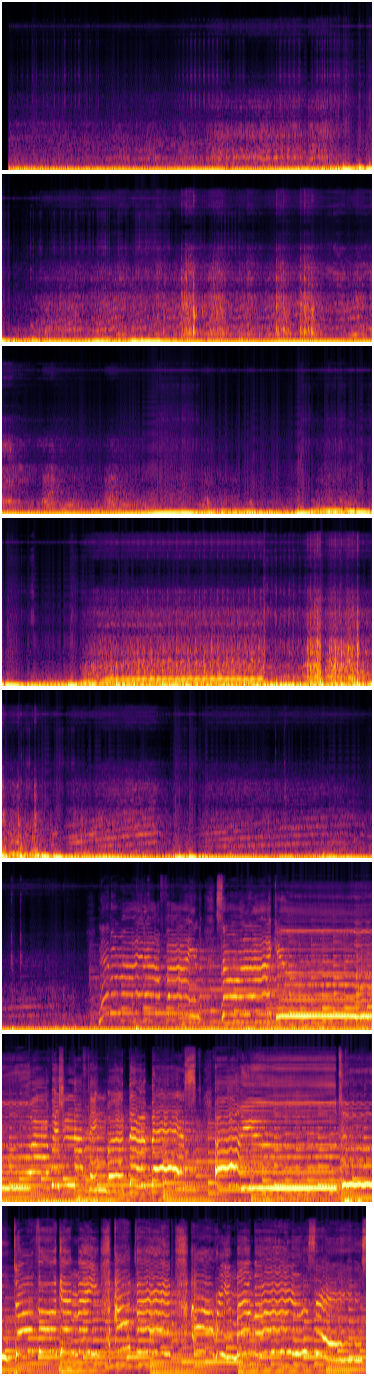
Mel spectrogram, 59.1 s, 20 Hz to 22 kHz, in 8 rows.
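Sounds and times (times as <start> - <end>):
car engine revving: 0.2 - 59.0.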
